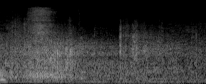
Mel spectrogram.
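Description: Ice rink ambience: a steady hiss of background noise that slowly fades, with a short high scrape about half a second in.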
